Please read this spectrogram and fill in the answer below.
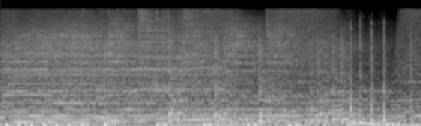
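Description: Live rock band playing an instrumental passage, with the drum kit to the fore over bass and electric guitar. It breaks into a few short stop hits near the end.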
